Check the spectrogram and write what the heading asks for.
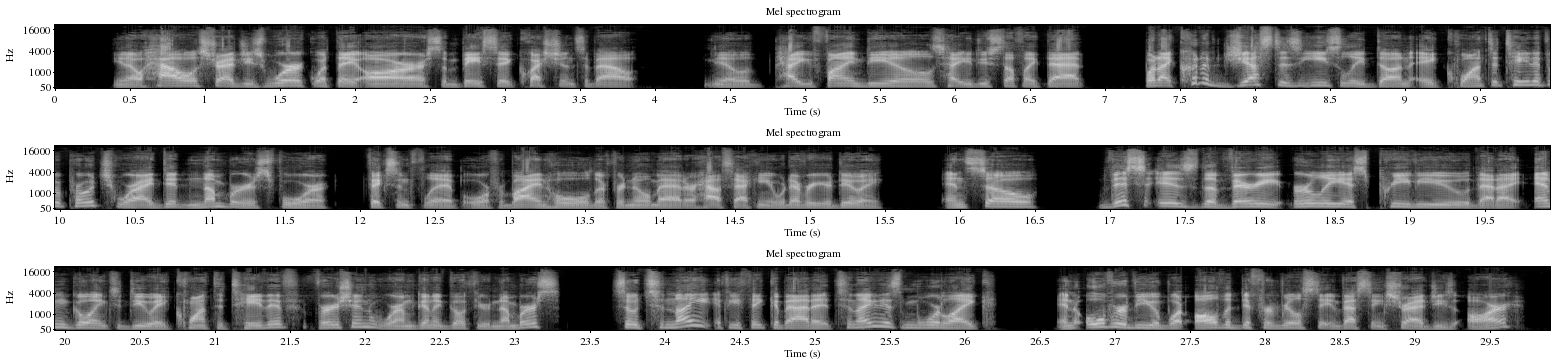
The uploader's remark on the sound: Real estate entrepreneurs in Warren, Michigan. This was a live class recorded. Live in-person version.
